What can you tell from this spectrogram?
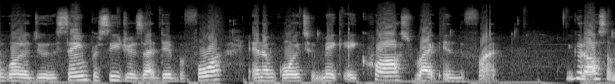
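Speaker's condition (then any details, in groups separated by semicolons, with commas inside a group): No condition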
